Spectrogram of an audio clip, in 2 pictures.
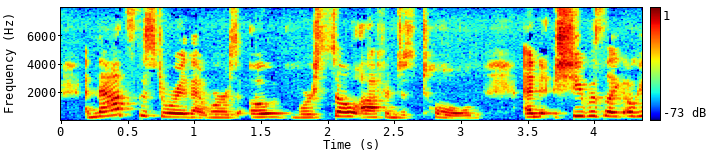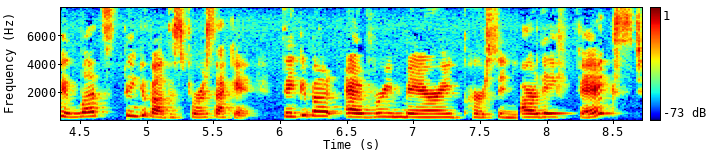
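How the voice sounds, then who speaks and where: Here a woman speaks at a fairly quick pace in an American accent. Her high voice has lively intonation. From US Midwest (Gary, Indiana). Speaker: author and TV writer. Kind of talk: casual chat.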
